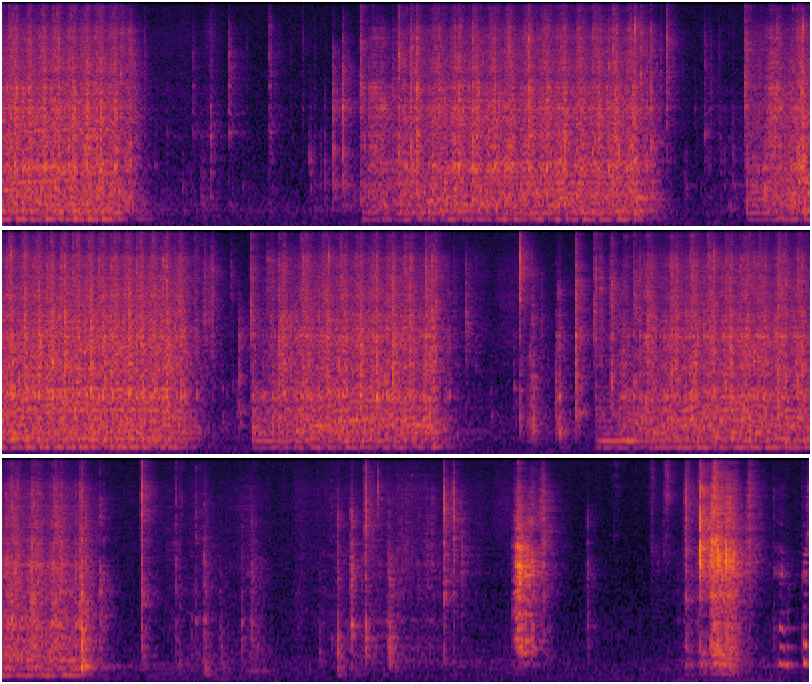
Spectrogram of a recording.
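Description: A sewing machine stitches a fly zipper with a concealed closure, its fast mechanical hum running loud and close in several long bursts separated by short pauses, ending in shorter stops and handling clicks while a voice speaks between runs.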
